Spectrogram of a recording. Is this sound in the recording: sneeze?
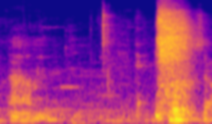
yes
